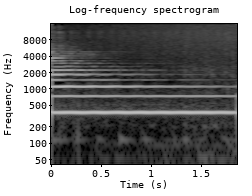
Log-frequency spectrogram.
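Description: A single sustained electric guitar note played at the 11th fret of the G string, ringing clean and steady for about two seconds with a slow, gentle decay and no talking.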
